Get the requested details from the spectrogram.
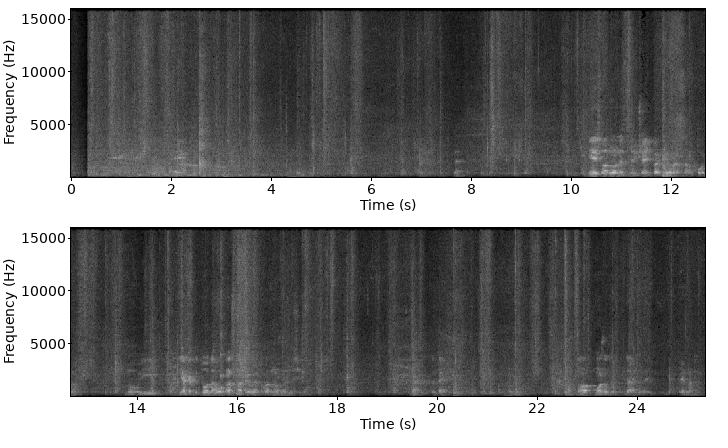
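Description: Bare feet step and shuffle on mats.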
